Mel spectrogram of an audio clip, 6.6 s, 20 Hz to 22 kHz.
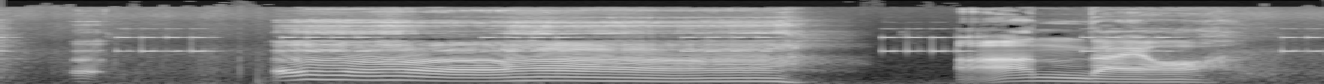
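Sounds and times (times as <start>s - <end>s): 
electronic alarm clock beeping: 0.0s - 6.6s
person groaning: 0.4s - 0.6s, 1.4s - 4.3s
speech: 0.4s - 0.7s, 1.3s - 2.8s, 5.1s - 6.2s.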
